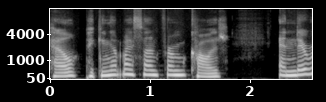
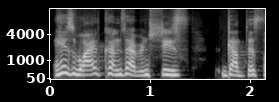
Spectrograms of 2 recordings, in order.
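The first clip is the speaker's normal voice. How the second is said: ordinary talk, nothing marked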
